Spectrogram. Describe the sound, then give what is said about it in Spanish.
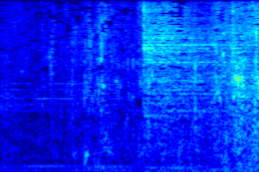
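A motorboat drags along a shallow bottom toward the shore, giving a steady low rumble mixed with hissing water noise that grows somewhat louder in the second half. “Estamos arrastrándonos sobre el fondo. La lancha irá arrastrándose hasta la orilla.”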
